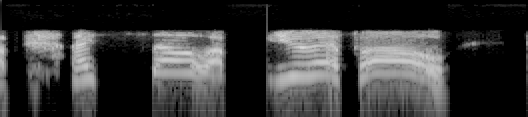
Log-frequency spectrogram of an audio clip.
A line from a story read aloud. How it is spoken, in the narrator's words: I screamed out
